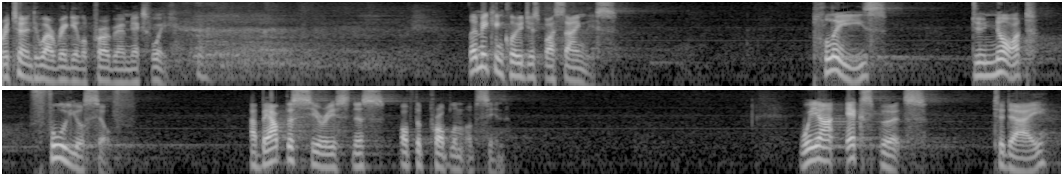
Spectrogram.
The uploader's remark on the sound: At a Church in the Graveyard service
